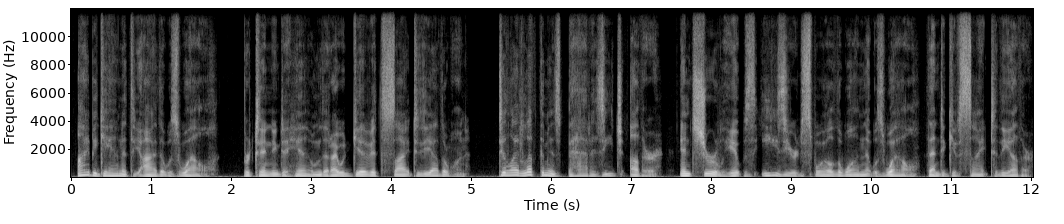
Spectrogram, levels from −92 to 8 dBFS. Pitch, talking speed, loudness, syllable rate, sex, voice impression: 100 Hz, 245 wpm, -19 LUFS, 5.5 syllables/s, male, very masculine, very middle-aged, very thick, slightly tensed, very powerful, dark, very soft, muffled, fluent, slightly raspy, very cool, very intellectual, sincere, very calm, very mature, friendly, very reassuring, very unique, very elegant, very wild, sweet, lively, very kind, modest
